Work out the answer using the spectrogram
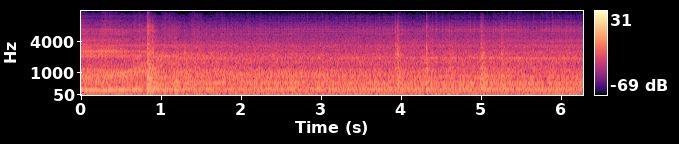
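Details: Steady fan and compressor hum with a few light clicks, no stalling or buzzing, on a vacant house's AC condenser just after a new capacitor was installed on a no-cooling call: the condenser is running normally.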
